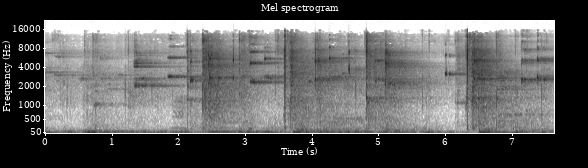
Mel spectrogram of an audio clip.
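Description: Badminton doubles rally: sharp racket strikes on the shuttlecock every second or so, sneakers squeaking in short high chirps on the wooden court, and dull footfall thuds on the floor.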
